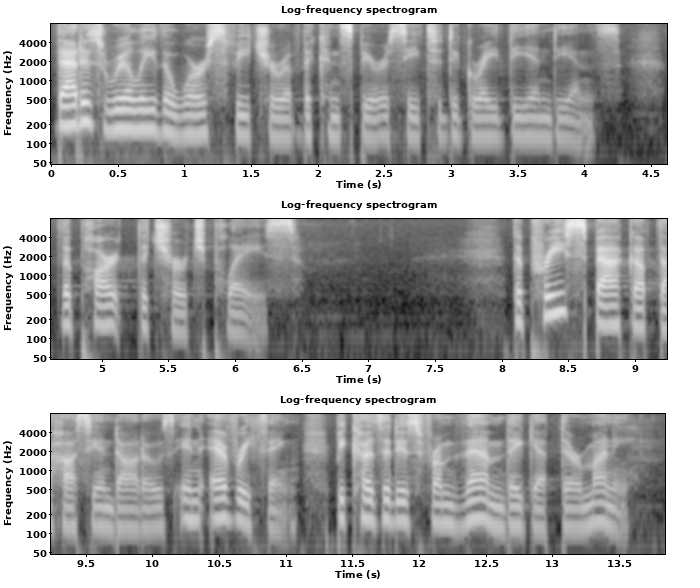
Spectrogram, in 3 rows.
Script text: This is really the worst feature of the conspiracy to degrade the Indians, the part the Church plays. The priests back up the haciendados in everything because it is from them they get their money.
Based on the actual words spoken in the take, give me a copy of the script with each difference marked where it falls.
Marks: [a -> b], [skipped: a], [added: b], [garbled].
[This -> That] is really the worst feature of the conspiracy to degrade the Indians, the part the Church plays. The priests back up the haciendados in everything because it is from them they get their money.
